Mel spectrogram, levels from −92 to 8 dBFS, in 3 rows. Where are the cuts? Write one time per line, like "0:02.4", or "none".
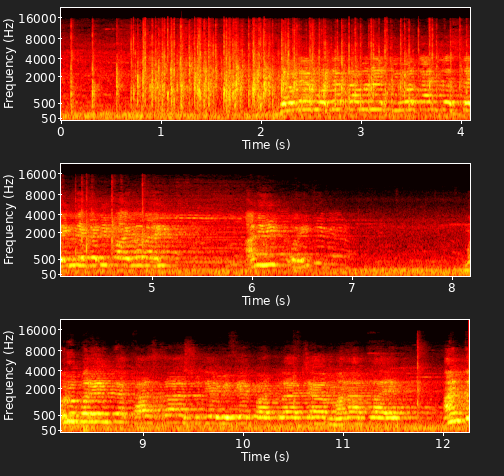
0:06.7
